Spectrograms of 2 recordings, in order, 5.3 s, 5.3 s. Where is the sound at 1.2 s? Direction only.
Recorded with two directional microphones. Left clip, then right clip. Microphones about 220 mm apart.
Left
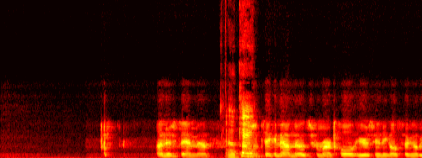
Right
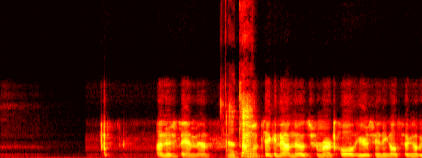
25° right (ahead or behind).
